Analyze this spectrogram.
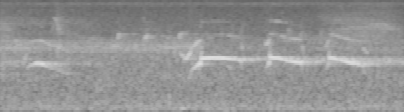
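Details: At dawn, a stork-billed kingfisher perched over a pond calls: a series of clear whistled notes, each rising sharply then drawn out and falling slightly, repeated roughly every half second against a faint background of other birds.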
